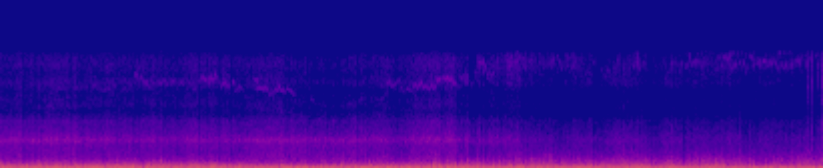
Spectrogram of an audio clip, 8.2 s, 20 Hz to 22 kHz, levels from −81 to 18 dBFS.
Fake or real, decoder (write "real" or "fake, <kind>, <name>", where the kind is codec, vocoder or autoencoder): real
